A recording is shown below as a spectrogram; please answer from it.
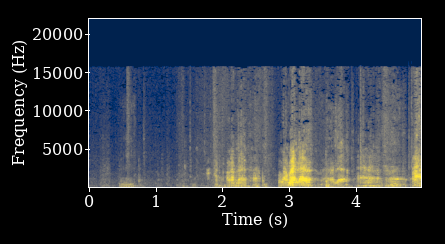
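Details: Four dogs brawling indoors in a fight started by a fox terrier, with a blue Staffy joining in; rough growls and snarling scuffles build in bursts, loudest from about three seconds on, with thrashing noise between.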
